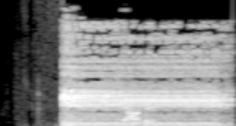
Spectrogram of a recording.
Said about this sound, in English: Count it. That's at the buzzer. They both counted.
